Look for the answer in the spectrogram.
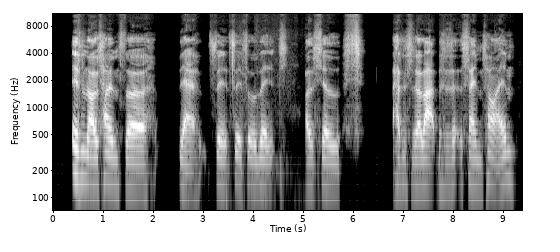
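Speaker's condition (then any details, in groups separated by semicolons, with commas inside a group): Tongue cancer surgery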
